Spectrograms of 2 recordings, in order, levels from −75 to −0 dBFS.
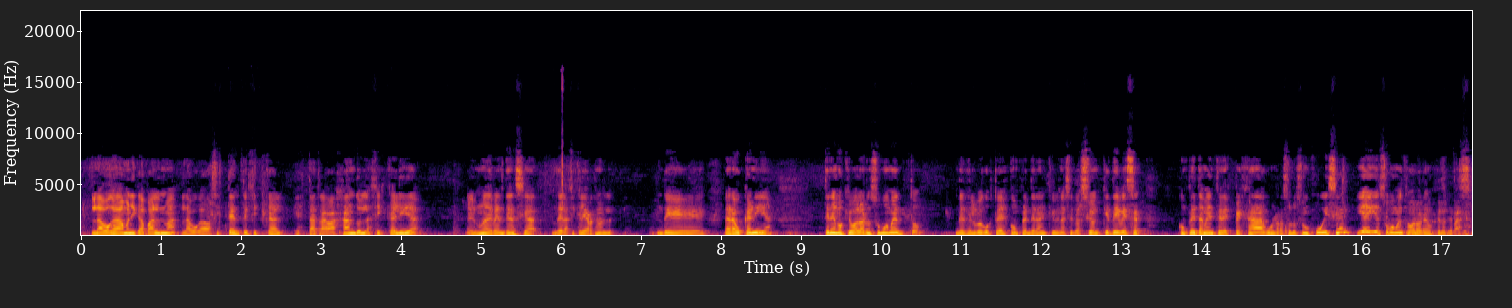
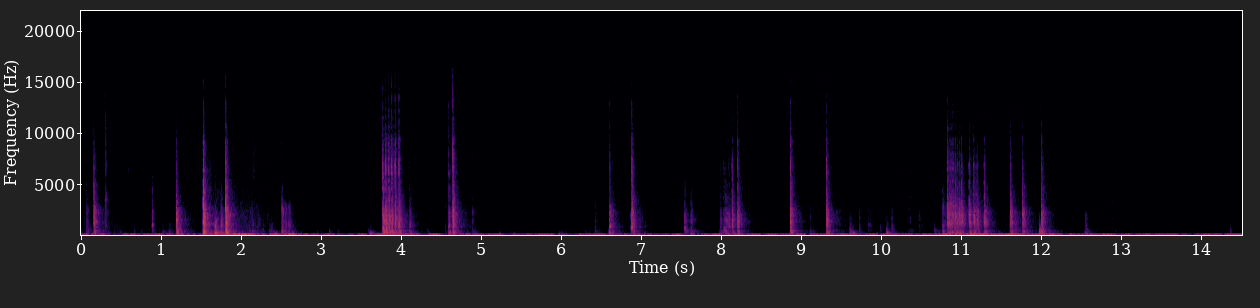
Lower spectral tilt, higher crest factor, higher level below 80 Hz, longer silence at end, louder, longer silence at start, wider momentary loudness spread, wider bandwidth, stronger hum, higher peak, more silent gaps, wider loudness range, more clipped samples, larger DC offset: first, -5.5 dB/octave vs -3 dB/octave; about the same, 18 dB vs 22 dB; about the same, -46 dBFS vs -44 dBFS; about the same, 0 s vs 0 s; first, -17 LUFS vs -43 LUFS; about the same, 0 s vs 0 s; second, 10 LU vs 22 LU; about the same, 15 kHz vs 14.5 kHz; neither; first, 0 dBFS vs -16 dBFS; neither; second, 3 LU vs 8 LU; neither; neither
